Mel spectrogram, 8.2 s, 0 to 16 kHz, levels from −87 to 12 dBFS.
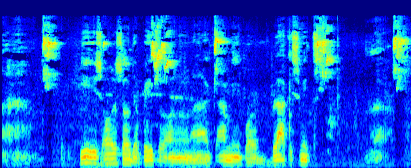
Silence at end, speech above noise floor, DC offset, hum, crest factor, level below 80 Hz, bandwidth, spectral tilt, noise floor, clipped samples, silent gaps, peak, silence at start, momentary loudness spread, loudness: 0 s; 35 dB; under 0.1%; none; 20 dB; -54 dBFS; 11.5 kHz; -1.5 dB/octave; -55 dBFS; under 0.1%; none; 0 dBFS; 0.05 s; 20 LU; -17 LUFS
